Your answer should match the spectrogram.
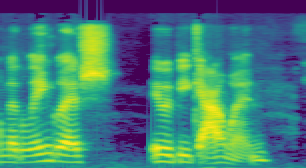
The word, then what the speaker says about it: Gawain: I think we should go with Gawain. – All right. – In deference to director David Lowery's choice.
